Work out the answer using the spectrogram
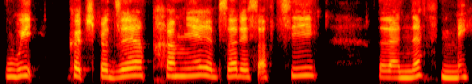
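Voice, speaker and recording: A woman's voice: mid-range voice, fairly even intonation, a little slow, warm tone, dry recording, clean studio sound. A woman co-hosting a podcast, answering with short, agreeable replies. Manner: brief, agreeable replies and interjections. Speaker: podcast co-host. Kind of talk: casual podcast chat.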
